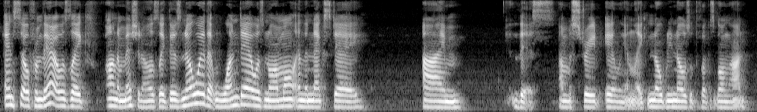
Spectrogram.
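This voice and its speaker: A young woman with a slightly low voice talks straight to the camera in a loose, chatty vlog. She replays old conversations as she goes and swears without thinking twice. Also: fairly even intonation, moderate pace. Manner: chatty, acts out past conversations, swears freely. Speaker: vlogger. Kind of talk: casual storytelling to camera.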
